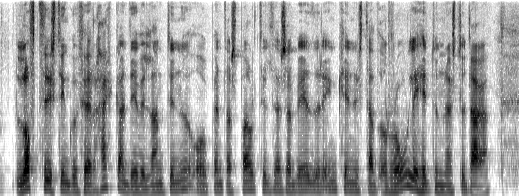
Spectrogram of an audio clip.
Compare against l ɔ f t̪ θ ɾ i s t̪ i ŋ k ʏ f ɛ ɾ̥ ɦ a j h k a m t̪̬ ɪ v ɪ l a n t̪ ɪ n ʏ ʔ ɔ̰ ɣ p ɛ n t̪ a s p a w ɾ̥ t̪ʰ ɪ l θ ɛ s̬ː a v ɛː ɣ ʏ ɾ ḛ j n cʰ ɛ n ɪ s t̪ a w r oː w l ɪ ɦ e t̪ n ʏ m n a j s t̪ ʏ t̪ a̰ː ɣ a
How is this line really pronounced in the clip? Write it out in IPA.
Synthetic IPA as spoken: l ɔ f t̪ θ ɾ i s t̪ i ŋ k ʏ f ɛ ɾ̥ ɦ a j h k a n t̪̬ ɪ v ɪ l a n t̪ ɪ n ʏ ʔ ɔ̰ ɣ p ɛ n t̪ a s p a w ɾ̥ t̪ʰ ɪ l θ ɛ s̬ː a v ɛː ð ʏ ɾ ḛ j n cʰ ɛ n ɪ s t̪ a v r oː w l ɪ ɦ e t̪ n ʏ m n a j s t̪ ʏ t̪ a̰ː ɣ a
